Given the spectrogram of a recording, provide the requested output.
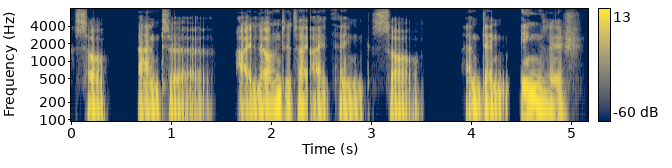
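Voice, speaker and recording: A middle-aged man from Afghanistan whose first language is Farsi, answering interview questions in a measured, reflective way and often restarting his sentences. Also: rumbling low, creaky, dry recording, studio quality. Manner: measured, searching for words with frequent restarts. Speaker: guest, diplomat and educator.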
